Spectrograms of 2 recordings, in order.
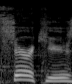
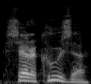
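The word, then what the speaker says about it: Siracusa: So verse 12, it says, after we put out at Syracuse, that's not how you pronounce Syracuse, it's Syracusa, and that is in Sicily, the wonderful island of Sicily that I long to go.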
